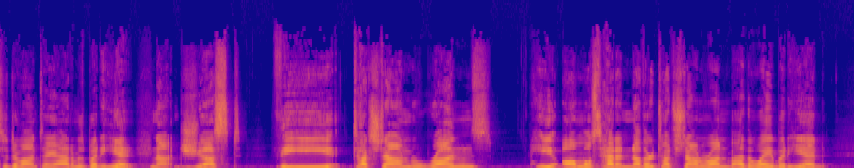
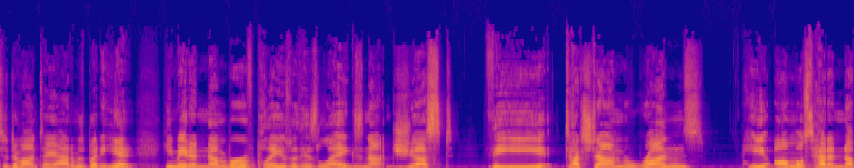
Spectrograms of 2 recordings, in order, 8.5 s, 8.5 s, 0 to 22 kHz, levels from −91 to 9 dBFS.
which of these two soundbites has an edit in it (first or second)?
first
